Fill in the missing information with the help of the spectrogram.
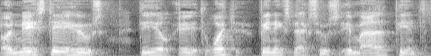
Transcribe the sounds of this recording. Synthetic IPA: ɒ̽nesd̥əhuːs | d̥e̝æed̥ʁœd̥b̥ene̝ŋsʋæɐɡ̥shuːsæɐmɑ̈ːð̩ˠpʰe̝nd̥

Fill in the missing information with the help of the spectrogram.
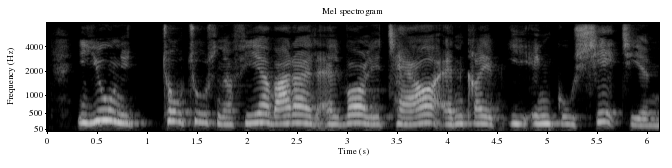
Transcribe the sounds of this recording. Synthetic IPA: ijṵːnit͡sʰo̝̰ːt͡sʰṵːsn̩ɒ̽fiːɐʋɑ̈ɾɑ̈e̝d̥ælʋɒ̰ːli̥t͡sʰæɐɐʔænɡ̥ʁɛ̰ːb̥iʔeŋɡ̥uɕet͡sʰiən

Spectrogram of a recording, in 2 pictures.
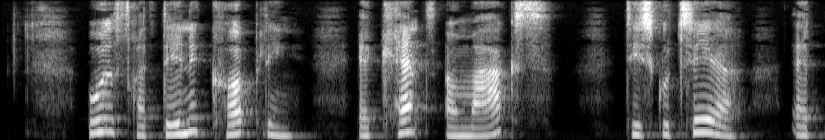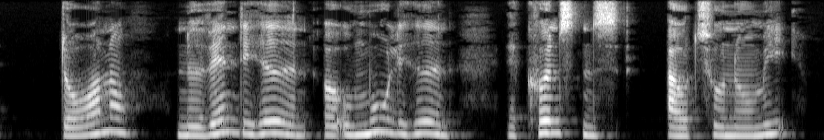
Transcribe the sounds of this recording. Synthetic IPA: uð̞̰ˠfʁɑ̈d̥enəkʰɒ̽b̥le̝ŋ | æɐkʰæn̰d̥ɒ̽mɑ̈ɡ̥s | d̥isɡ̥ut͡sʰe̝̰ːɐ | æ | d̥ɒno̝ | nøð̞ˠʋen̰d̥iɦe̝ð̞̰ˠn̩ɒ̽ʔumṵːliɦe̝ð̞̰ˠn̩ | ækʰɔ̽n̰sd̥n̩s | ɑ̈ʊt͡sʰo̝no̝mḭː

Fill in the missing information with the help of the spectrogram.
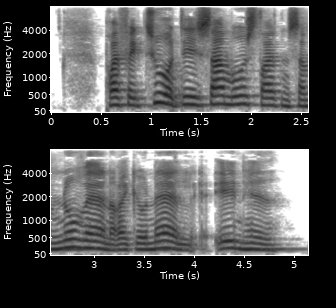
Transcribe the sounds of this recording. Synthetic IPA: pʰʁɛfeɡ̥̚t͡sʰuɐ̰d̥e̝æsɑ̈m̰nuð̞ˠsd̥ʁaɡ̥dn̩sɒ̽mnuʋæɐnəʁɛɡ̥jo̝nɛ̰ːle̝nɦe̝ð̞̰ˠ

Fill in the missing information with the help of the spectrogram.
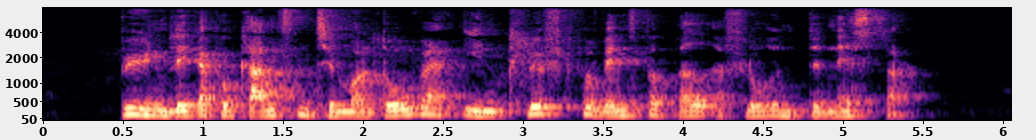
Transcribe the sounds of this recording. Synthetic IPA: b̥y̰ːn̩le̝ɡ̥ɐpʰɒ̽ɡ̥ʁansn̩t͡sʰe̝lmɒ̽ld̥o̝ːʋæie̝nkʰløfd̥̚pʰɒ̽ʋensd̥ʁɐb̥ʁɛð̞̰ˠæflo̝̰ːðˠn̩d̥enesd̥ɐ

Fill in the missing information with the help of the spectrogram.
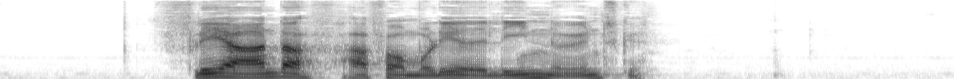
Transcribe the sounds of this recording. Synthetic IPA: fle̝ːɐɑ̈nd̥ʁɐhɑ̈fɒmule̝̰ːɐð̞ˠliːnənəønsɡ̥ə

